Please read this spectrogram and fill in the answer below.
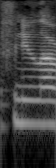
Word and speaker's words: Fionnghuala: And uh my first name is spelled with 11 letters and a silent G.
